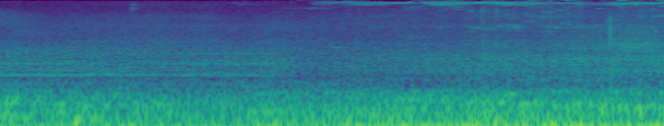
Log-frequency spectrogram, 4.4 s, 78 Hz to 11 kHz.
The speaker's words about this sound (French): Un autre bus d'intérim est arrivé. Les hommes qui en sont sortis se sont dirigés vers nous, ont formé un groupe de 60 hommes.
